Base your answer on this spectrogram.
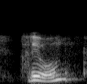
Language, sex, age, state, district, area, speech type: Sanskrit, male, 45-60, Karnataka, Mysore, urban, conversation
